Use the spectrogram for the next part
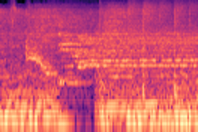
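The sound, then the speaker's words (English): A loud, dense heavy metal song with rapid double bass drum pounding underneath, distorted guitars with a whammy riff and a yelled vocal that never lets up across the short stretch. “Heavy metal song. You got double bass through the whole thing.”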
